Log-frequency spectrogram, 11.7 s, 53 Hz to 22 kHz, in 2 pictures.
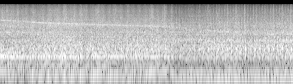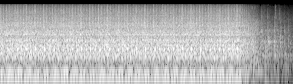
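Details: High-mileage (about a million km) 5.9 Cummins 12-valve diesel with P7100 P-pump, cold start after bleeding injector lines, half throttle: revs settle into steady, even diesel clatter, then shutdown; normal idle.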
